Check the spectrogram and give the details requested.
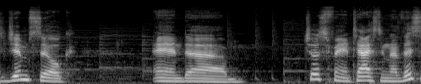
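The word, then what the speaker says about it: Silke: got Jim silk interior I think it's pronounced silk it's s I lke so if you're ever looking it up but I call it silk I guess could be silky I don't know but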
